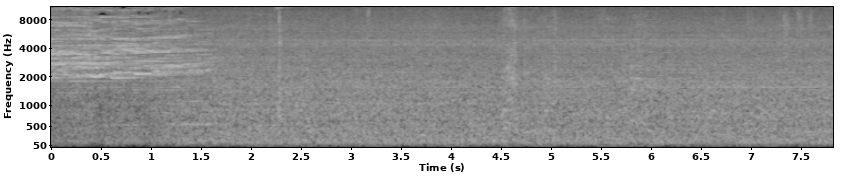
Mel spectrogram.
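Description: High squeal from a LeNORD double-deck electric train's brakes and wheels fades out about a second and a half in as it comes to a stop. A steady rumbling noise follows while it stands at the platform.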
